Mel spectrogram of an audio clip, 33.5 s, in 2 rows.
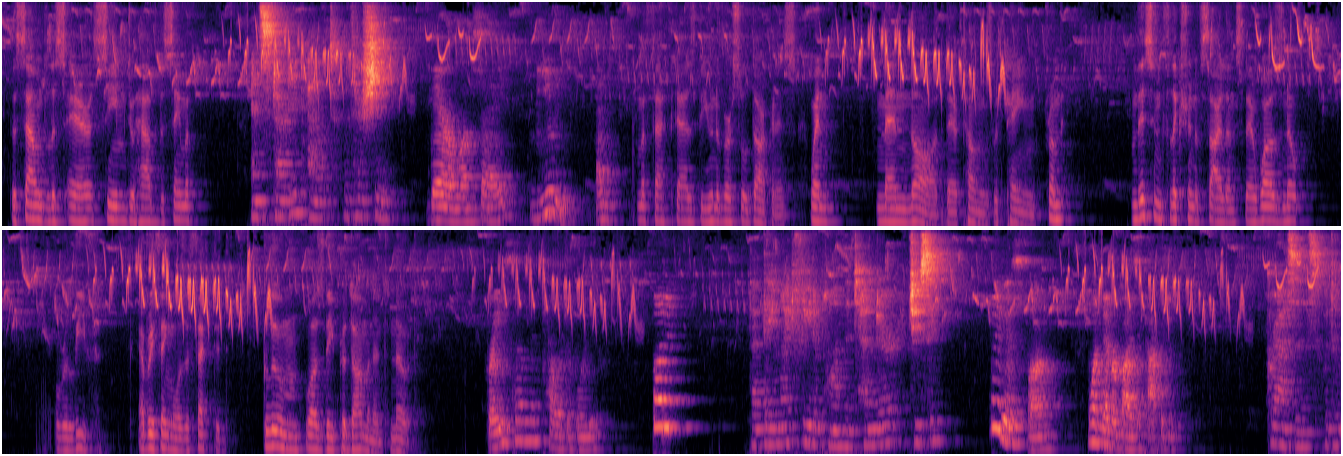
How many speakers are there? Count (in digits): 3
